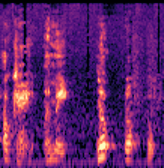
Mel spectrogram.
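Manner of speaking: hushed, hesitant self-talk; nervous quiet. Retold or imitated. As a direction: back out nervously under your breath. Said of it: "I was like".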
